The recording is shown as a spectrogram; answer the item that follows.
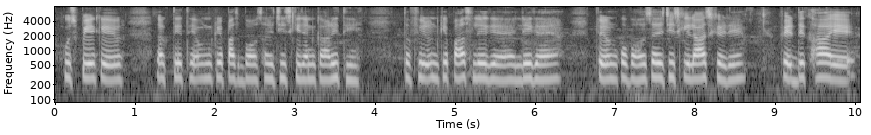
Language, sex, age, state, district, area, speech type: Urdu, female, 18-30, Bihar, Supaul, rural, spontaneous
